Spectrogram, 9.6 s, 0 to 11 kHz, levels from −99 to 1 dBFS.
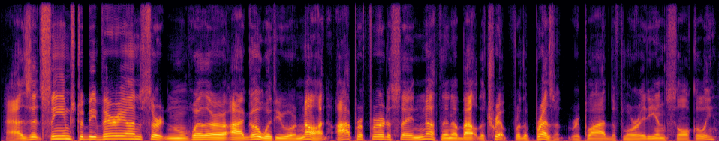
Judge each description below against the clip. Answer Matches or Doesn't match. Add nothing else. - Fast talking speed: Doesn't match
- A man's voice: Matches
